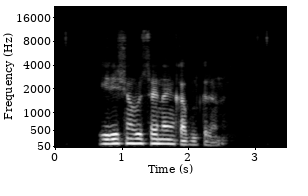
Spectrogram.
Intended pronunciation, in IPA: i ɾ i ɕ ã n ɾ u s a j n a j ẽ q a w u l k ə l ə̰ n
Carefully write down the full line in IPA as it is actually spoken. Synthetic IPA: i ɾ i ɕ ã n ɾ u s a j n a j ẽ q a b u l k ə ɾ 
